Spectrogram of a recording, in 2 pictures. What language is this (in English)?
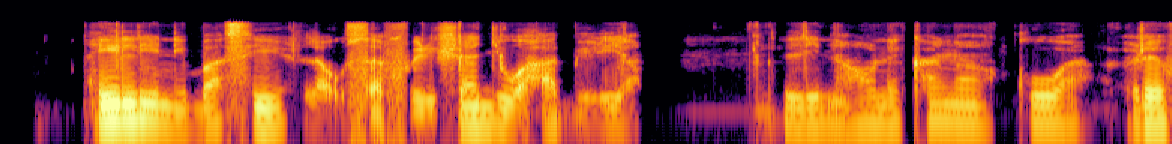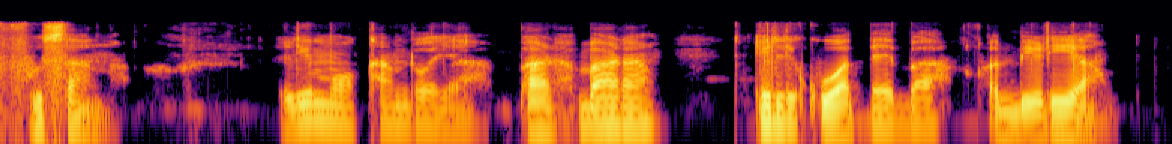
Swahili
